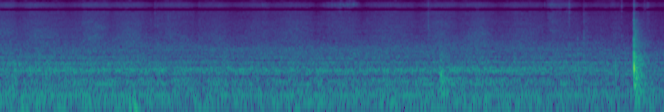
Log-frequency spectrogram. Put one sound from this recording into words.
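A mop swishes across a tiled floor.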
